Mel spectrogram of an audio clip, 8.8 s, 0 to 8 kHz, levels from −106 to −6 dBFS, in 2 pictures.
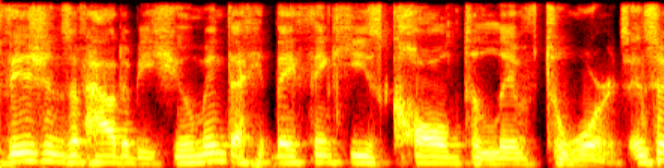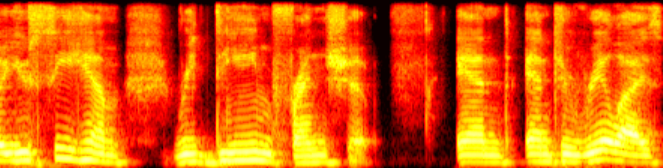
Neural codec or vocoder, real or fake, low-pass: none; real; 7.2 kHz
